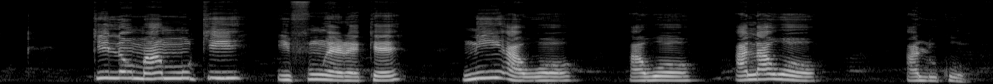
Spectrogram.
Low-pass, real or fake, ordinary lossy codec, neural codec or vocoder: none; fake; none; vocoder, 48 kHz, 128 mel bands, Vocos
